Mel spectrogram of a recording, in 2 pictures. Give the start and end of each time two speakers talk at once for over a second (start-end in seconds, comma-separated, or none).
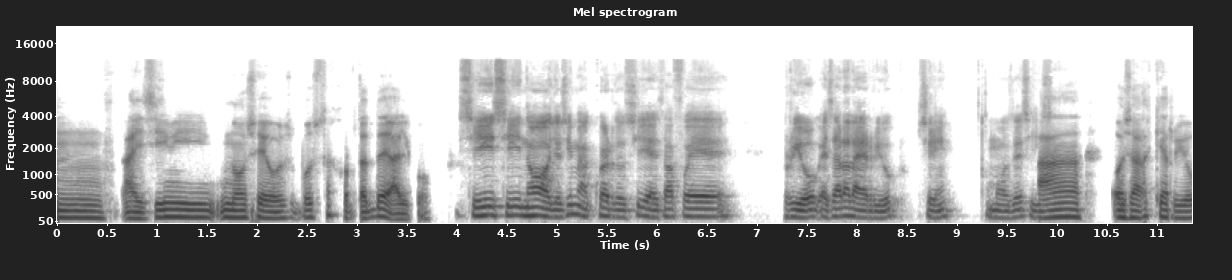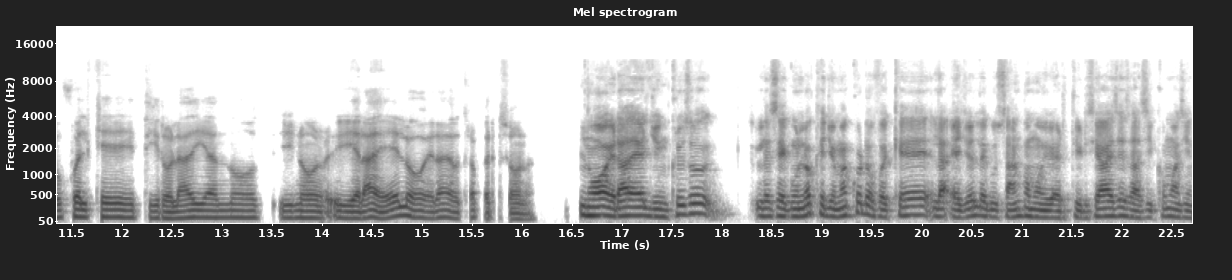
none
